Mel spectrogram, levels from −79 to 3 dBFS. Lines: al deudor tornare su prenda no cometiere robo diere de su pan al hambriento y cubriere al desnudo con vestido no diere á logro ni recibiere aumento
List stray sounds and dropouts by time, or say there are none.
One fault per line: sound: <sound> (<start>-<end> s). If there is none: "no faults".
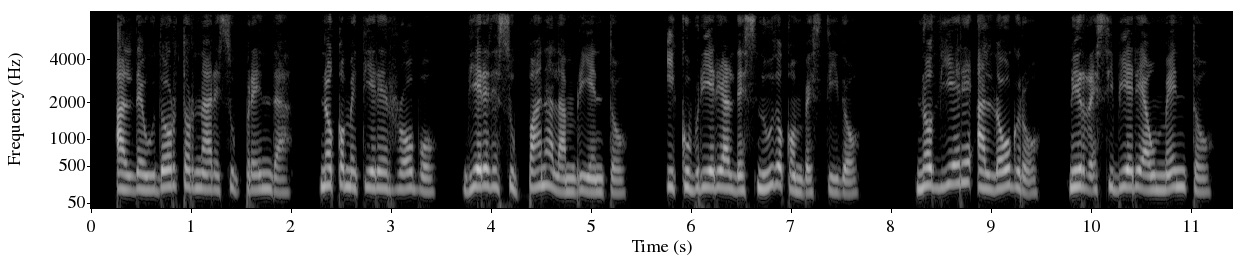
no faults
